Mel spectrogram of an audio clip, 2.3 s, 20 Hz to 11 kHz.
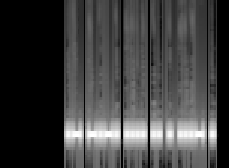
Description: Morse code, heard as a keyed tone, about 46 wpm, 700 Hz. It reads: ACHIEVE
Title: Sentences from Top 1000 Words - Review Part 5 - New Word Drill - 45wpm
